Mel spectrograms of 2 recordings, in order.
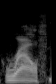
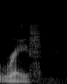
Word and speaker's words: Ralph: It looks like Ralph, but he pronounces it Rafe.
